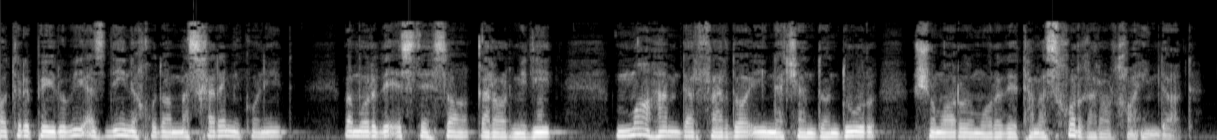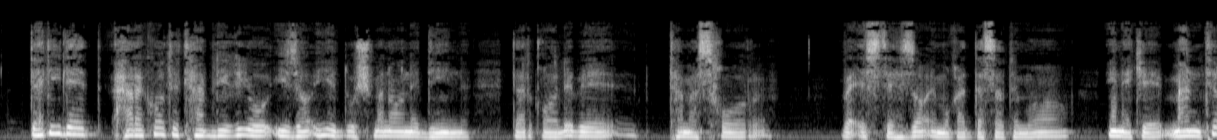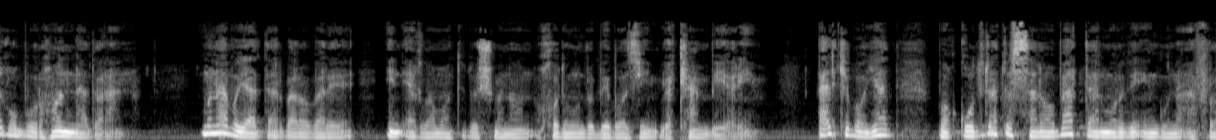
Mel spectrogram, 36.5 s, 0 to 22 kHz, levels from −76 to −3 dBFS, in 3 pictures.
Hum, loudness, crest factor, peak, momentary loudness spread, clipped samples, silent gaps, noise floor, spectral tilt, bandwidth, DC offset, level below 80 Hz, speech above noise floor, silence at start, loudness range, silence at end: none; -14 LUFS; 14 dB; 0 dBFS; 10 LU; under 0.1%; none; -48 dBFS; -5.5 dB/octave; 11.5 kHz; under 0.1%; -42 dBFS; 35 dB; 0 s; 6 LU; 0 s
